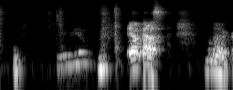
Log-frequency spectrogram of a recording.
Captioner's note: laughing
